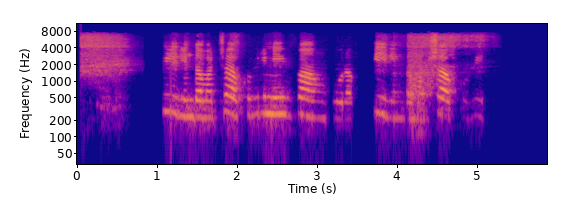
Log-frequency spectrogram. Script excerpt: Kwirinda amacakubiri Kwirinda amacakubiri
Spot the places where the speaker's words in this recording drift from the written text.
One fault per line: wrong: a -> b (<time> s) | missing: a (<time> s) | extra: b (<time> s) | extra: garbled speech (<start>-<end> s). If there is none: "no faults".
extra: n'ivangura (2.4 s)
